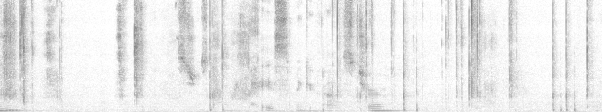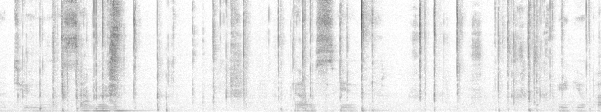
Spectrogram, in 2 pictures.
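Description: Computer keyboard typing, with keystrokes coming in quick, uneven runs.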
